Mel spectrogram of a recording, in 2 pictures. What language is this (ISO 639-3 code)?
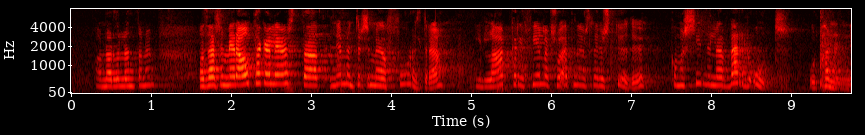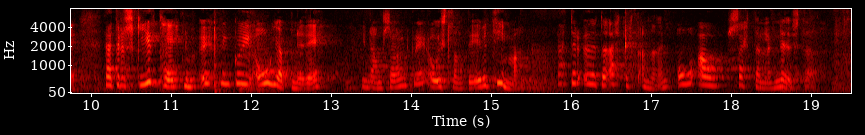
isl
